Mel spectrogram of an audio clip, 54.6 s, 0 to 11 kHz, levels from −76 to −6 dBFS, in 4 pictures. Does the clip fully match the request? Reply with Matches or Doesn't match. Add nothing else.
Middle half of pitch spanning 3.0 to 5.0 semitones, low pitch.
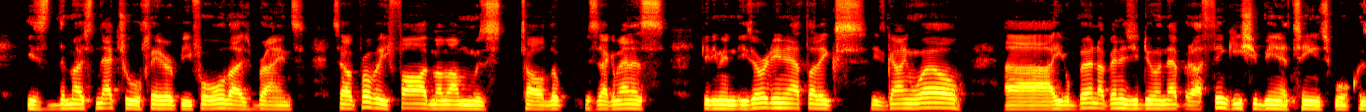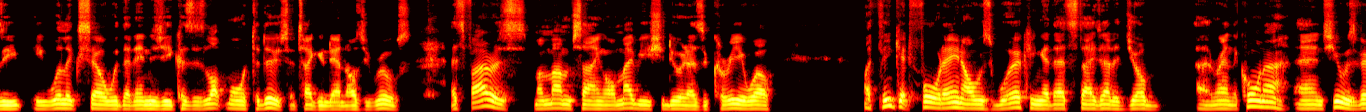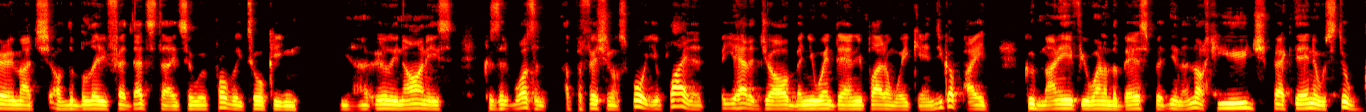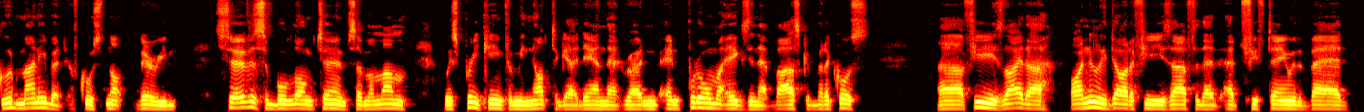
Doesn't match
